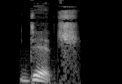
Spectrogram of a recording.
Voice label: "ditch", spelling

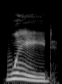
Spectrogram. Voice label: "wade", spelling

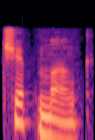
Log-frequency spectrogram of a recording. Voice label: "chipmunk", English

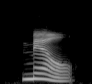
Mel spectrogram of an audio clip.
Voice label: "mill", voice, spelling

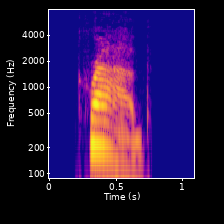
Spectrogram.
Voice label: "crab", voice spelling

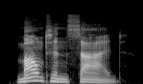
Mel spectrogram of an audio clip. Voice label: "mountainside", voice, spelling

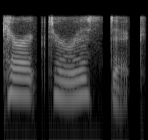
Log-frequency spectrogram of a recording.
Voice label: "characteristic", English

